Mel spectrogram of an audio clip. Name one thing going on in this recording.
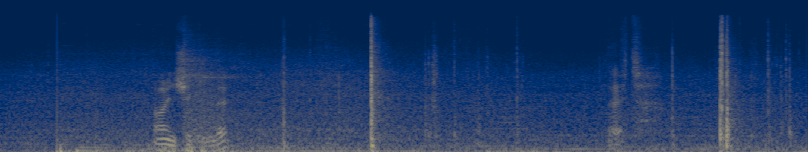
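Plastic panels click and knock as hands handle a motorcycle.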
